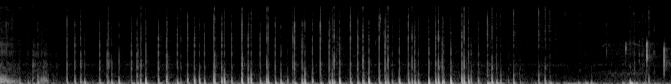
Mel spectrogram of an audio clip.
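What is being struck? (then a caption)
Plastic lip gloss tube. Long red nails rapidly tap and scratch along a slim pink translucent plastic lip gloss tube with a metallic cap, filled with gloss and held horizontally in both hands. The result is a dense run of quick, dull, crackly clicks and scrapes, weighted toward the low end with very short ring.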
